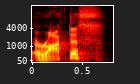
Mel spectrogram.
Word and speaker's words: Oireachtas: And this all stems from the Irish Senate, I'm trying to remember the correct pronunciation of the word. I'm pretty sure it's Oireachtas.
